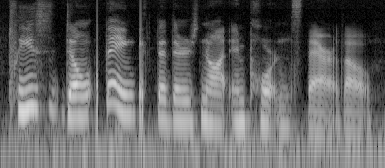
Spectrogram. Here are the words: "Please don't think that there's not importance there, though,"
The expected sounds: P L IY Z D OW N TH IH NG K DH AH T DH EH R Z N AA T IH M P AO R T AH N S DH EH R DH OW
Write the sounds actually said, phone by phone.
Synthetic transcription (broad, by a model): P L IY Z D OW N TH IH NG K DH AH T DH EH R Z N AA T IH M P AO R T N S DH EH R DH OW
